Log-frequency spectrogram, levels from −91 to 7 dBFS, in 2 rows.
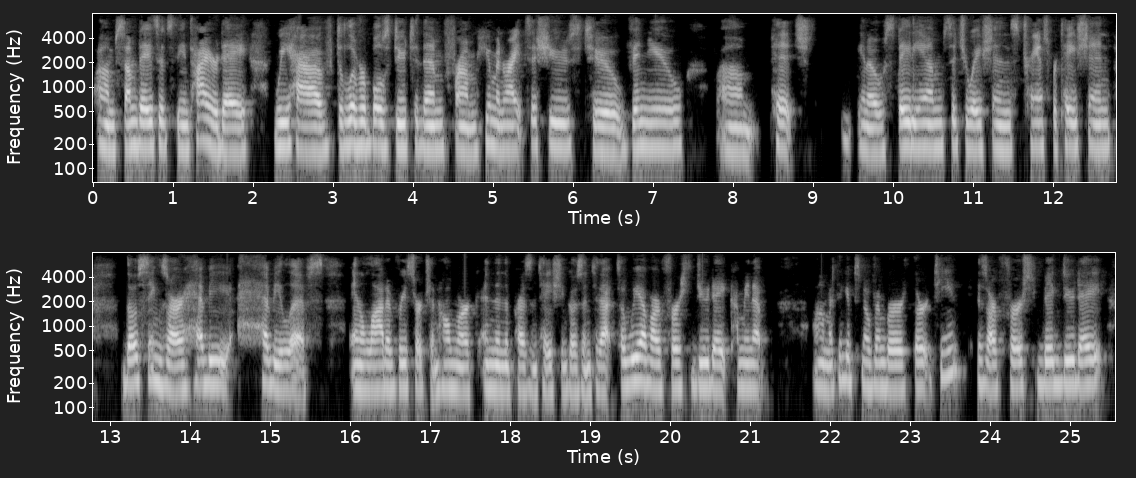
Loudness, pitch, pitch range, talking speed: -15 LUFS, 175 Hz, 165-185 Hz, 155 wpm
